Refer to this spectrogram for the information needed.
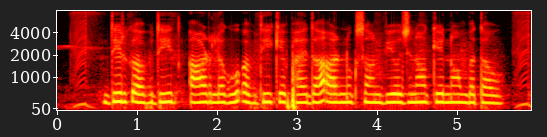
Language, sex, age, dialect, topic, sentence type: Maithili, female, 18-24, Angika, banking, question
